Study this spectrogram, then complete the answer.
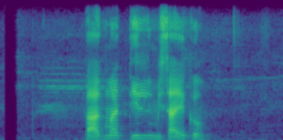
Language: Nepali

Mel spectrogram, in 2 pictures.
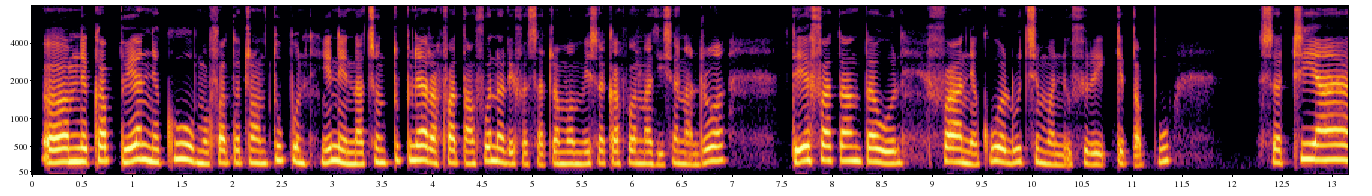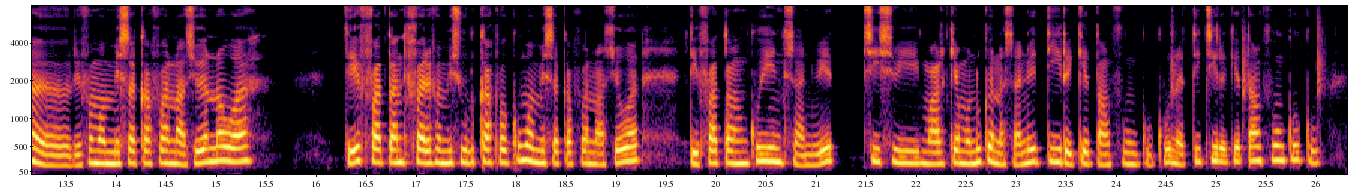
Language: Malagasy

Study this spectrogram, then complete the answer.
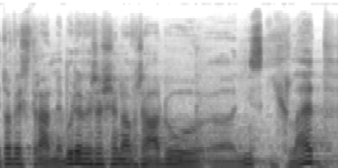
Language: Czech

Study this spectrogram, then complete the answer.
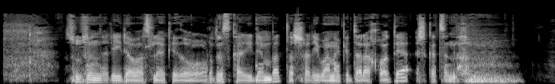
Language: Basque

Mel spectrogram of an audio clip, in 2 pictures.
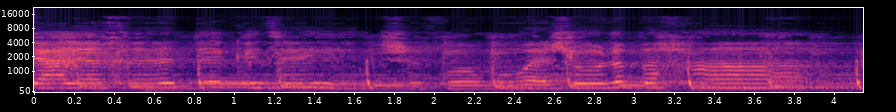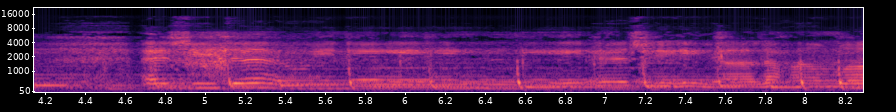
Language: Arabic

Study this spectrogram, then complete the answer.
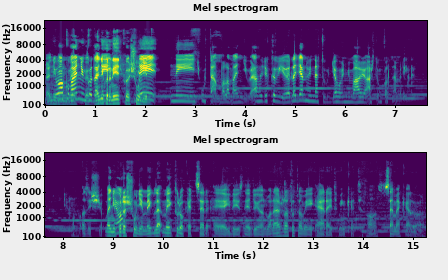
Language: Hungarian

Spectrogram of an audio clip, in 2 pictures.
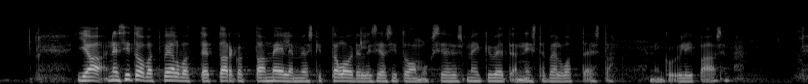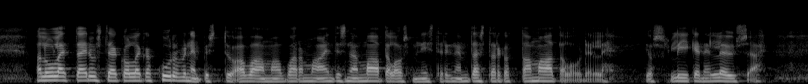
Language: Finnish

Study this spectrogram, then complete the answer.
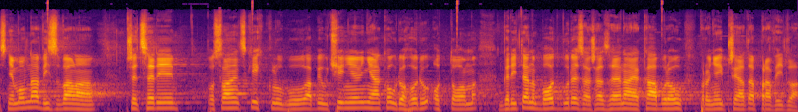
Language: Czech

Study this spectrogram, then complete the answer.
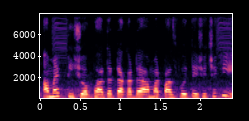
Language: Bangla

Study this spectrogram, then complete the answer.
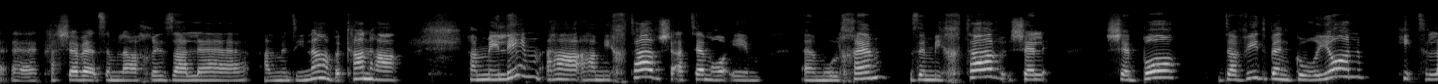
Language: Hebrew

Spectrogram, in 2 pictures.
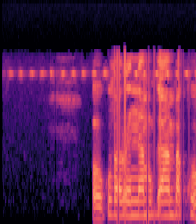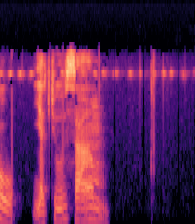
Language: Ganda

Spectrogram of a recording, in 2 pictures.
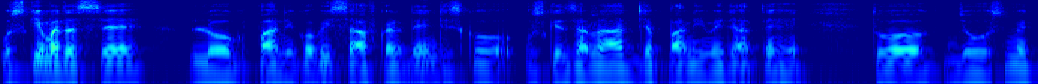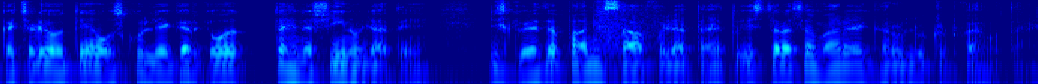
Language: Urdu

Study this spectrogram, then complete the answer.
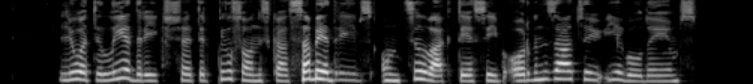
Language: Latvian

